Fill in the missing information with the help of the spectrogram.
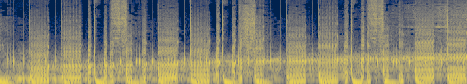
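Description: Loud, heavily distorted electronic dance music with a gritty, buzzing bass throb and punchy beats driving steadily throughout, dense and saturated with no voices.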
